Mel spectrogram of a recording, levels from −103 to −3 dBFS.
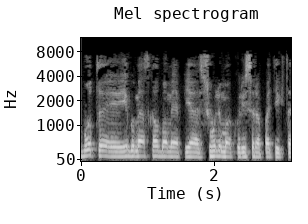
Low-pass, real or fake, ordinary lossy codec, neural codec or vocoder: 10.8 kHz; real; MP3, 32 kbps; none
